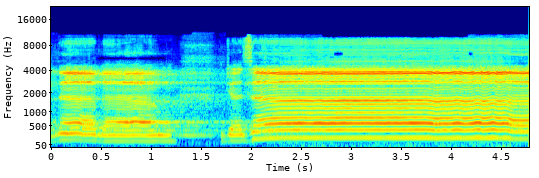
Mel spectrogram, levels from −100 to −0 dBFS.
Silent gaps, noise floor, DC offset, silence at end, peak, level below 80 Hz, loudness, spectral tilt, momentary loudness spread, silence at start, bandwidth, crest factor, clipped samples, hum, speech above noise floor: none; -42 dBFS; under 0.1%; 0 s; -8 dBFS; -68 dBFS; -16 LUFS; -1 dB/octave; 12 LU; 0 s; 11 kHz; 12 dB; under 0.1%; none; 23 dB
